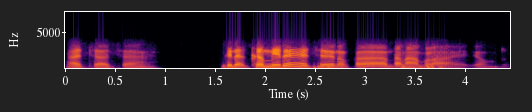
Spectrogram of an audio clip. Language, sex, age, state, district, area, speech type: Santali, male, 45-60, Odisha, Mayurbhanj, rural, conversation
